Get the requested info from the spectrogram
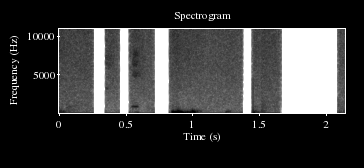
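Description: Near silence over the call, broken about a second in by two faint low thuds close together.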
